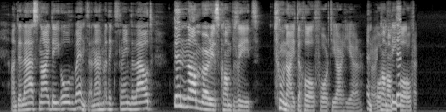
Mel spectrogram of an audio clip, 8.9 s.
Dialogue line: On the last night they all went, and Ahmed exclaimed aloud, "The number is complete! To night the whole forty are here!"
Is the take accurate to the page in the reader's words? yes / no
no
